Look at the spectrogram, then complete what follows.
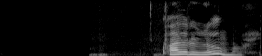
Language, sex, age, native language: Icelandic, male, 10, Icelandic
